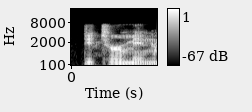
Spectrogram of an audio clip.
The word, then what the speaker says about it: determined: Carmen, little pronunciation. Determined. Min, not mine. Determined.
